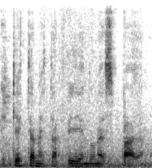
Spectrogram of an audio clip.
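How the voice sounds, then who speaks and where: Young man, deep monotone, casual muttering let's-play, loud game audio underneath. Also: fast, background noise. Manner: muttering to himself, swearing, puzzled questions. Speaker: gameplay streamer. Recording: loud game sound behind voice.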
